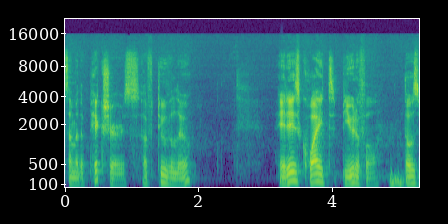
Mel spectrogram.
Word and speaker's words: Tuvalu: informed reading so it does seem to be tuvalu tuvalu so this is another Pacific island so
